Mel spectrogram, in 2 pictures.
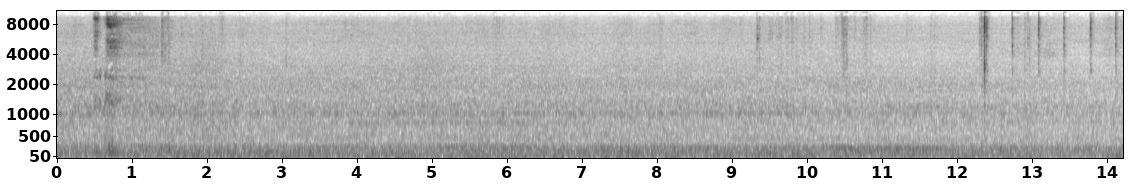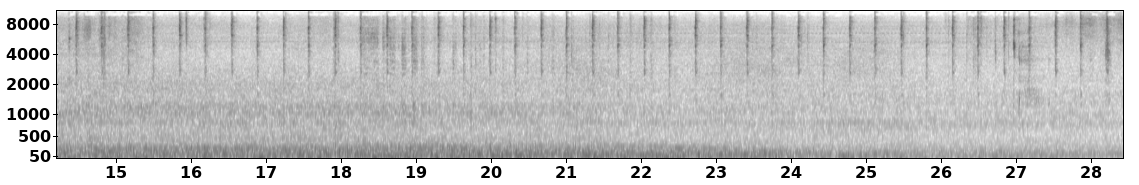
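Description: In-cabin road and engine noise of a 2001 Nissan Maxima GLE driving: a steady low rumble. About halfway through, a regular ticking of about three clicks a second starts, the turn-signal indicator, and the rumble eases near the end as the car slows.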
